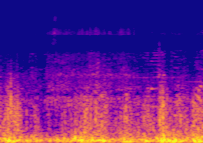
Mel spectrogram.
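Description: Strong wind gusting over the microphone: a loud, uneven low rumble that swells and drops with each gust.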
